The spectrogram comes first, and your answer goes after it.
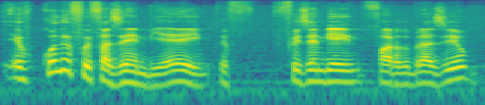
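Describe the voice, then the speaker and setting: A man born in Chile, an interview guest and nonprofit founder, telling his story in a measured, explanatory way with some hesitations. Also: mid-range voice, darkish tone. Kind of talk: relaxed conversational storytelling.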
